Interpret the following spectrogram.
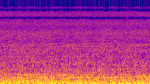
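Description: Steady low rumble and hiss of ventilation machinery running, with no distinct knocks or changes.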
